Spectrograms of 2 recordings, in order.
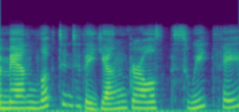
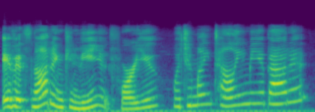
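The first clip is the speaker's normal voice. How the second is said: louder, bright-eyed curious voice rising at the end; young owner eagerly asking for his story, louder; eager young cafe owner; 2 semitones higher, 7 dB louder than usual. Acted. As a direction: coax the story out of him, eagerly.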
